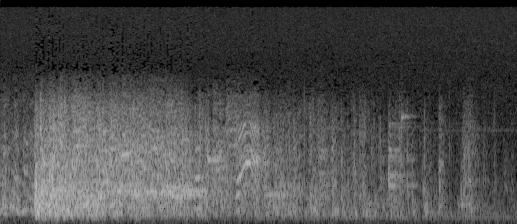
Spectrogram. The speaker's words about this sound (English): Boswell, naughty dog. He keeps knocking over the stock.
